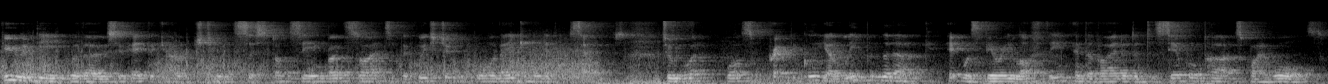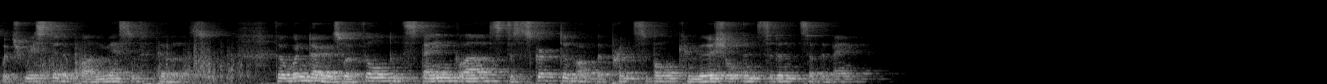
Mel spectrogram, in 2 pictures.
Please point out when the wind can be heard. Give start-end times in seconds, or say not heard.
0.0-15.9.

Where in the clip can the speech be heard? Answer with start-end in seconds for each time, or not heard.
0.0-21.8.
